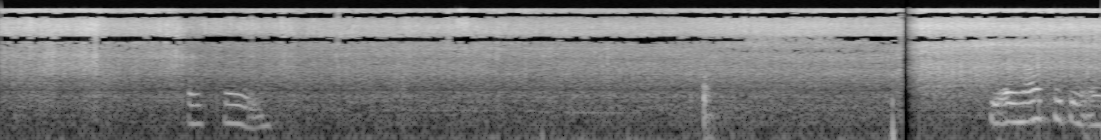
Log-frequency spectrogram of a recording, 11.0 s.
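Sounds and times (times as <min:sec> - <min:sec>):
utensil stirring in a pan: 0:00.0 - 0:07.3
food sizzling in a pan: 0:00.0 - 0:11.0.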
